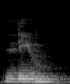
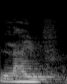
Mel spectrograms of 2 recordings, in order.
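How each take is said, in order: First: The vowel is a short 'i'. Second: The vowel sounds like 'eye'. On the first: To be alive. "दुसरा लिव्ह म्हणजे जगणे" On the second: Happening right now. "लाईव्ह म्हणजे क्रिकेटची लाईव्ह match"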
